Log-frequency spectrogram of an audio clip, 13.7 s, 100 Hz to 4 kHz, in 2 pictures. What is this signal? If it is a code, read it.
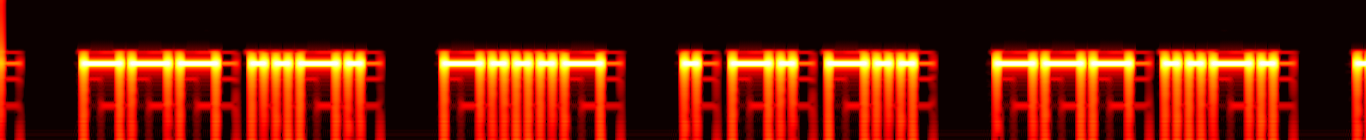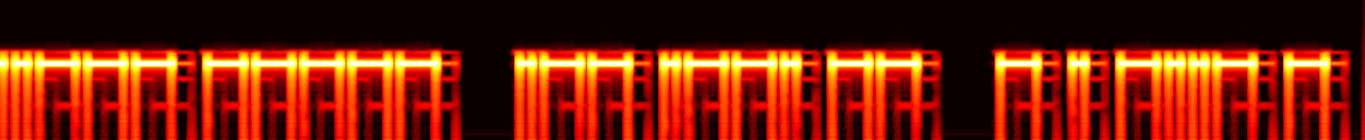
Morse code, heard as a keyed tone, about 20 wpm, 750 Hz. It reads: OF <BT> END OF 20 WPM TEXT
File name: Morse / 20WPM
